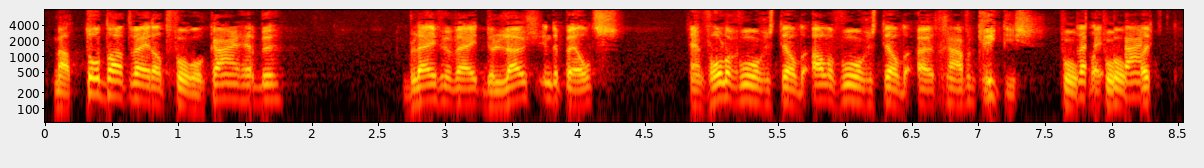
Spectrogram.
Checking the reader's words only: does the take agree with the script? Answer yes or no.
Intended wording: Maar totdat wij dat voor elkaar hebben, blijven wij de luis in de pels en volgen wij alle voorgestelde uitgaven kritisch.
no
